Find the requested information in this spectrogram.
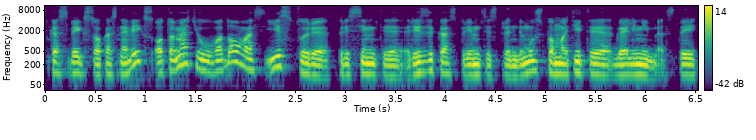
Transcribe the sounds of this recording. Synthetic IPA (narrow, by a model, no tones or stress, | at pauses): kɐsʋʲɛɪksoːkɐsnʲɛʋʲɛɪksoːt̪uɔmʲɛt̪jɛʊʋɐd̪oːʋɐsjɪst̪ʊɾʲɪpʲɾʲɪsʲɪɪmʲt̪ʲɪɾʲɪzʲɪkɐspʲɾʲɪɪmʲt̪ʲɪsʲpʲɾʲɛnʲd̪ʲɪmʊspɐmɐt̪ʲiːt̪ʲɪɡɐlʲɪmʲiːbʲɛ̰st̪ɐɪ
